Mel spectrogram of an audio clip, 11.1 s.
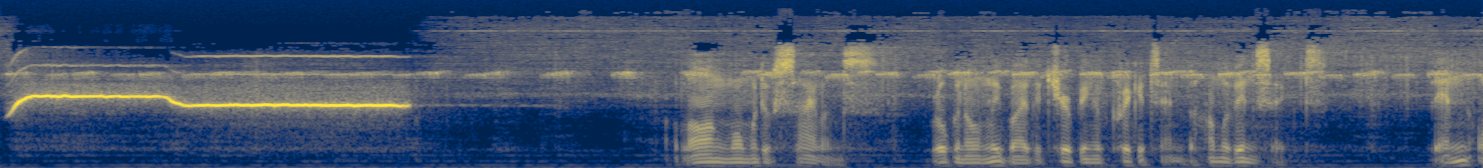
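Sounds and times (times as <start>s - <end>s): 
soft human whistle: 0.0s - 3.2s
speech: 5.2s - 10.0s, 10.7s - 11.1s.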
